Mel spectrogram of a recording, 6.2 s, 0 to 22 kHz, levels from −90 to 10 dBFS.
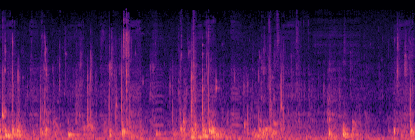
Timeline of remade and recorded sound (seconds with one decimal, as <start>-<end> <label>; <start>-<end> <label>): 0.0-4.7 recorded; 4.7-5.4 remade; 5.4-6.2 recorded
